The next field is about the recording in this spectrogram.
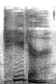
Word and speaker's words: Teeter: By Adam Teeter. Teeter rhymes with skeeter.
